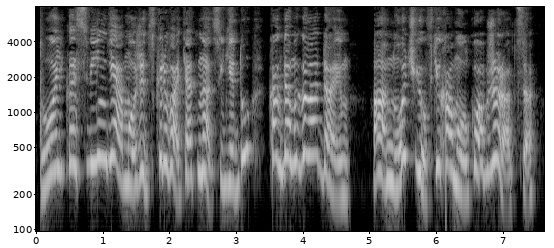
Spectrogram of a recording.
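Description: A woman's voice: high voice, big pitch swings, measured pace, dull audio, pitched above the performer's own voice. A woman reading aloud and voicing a spoiled, haughty young princess in a storybook. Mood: accusing. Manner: accusing, haughty.

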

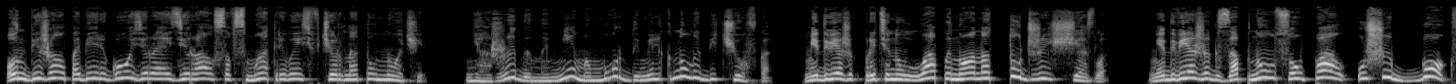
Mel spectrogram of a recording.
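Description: A woman narrating a children's story in an animated storyteller manner, with a slightly breathy voice. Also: no echo, clean studio sound. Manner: animated storyteller with big pitch swings. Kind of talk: expressive children's story reading.

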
